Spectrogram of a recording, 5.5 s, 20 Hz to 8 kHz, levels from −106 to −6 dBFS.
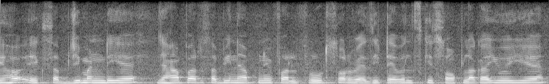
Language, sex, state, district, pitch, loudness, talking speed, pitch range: Hindi, male, Bihar, Gopalganj, 175 Hz, -18 LUFS, 220 wpm, 165-180 Hz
